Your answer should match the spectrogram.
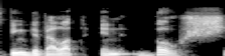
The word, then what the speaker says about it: Bosch: It's being developed in Bosch. It's a Bosch, I guess Bosch or Bosch. I'd say Bosch, but I think that in German it's Bosch.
